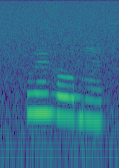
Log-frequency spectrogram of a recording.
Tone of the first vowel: high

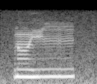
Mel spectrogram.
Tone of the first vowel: low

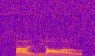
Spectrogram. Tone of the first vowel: falling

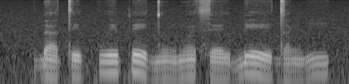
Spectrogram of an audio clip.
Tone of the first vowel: low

